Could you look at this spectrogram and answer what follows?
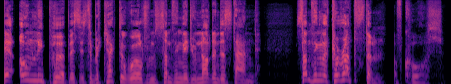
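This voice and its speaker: A male actor playing a learned, grave and dryly scornful elven mage in a video game, speaking in measured, formal, articulate lines. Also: fairly high pitch, big pitch swings, no room sound, studio quality. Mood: bitter, scornful. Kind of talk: dramatic game dialogue lines.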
